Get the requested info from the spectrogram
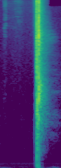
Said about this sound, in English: You clap, so that's... I heard one clap.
